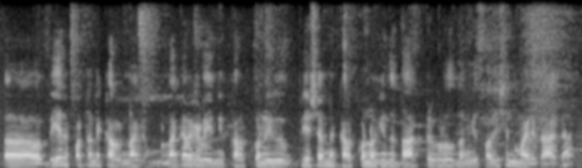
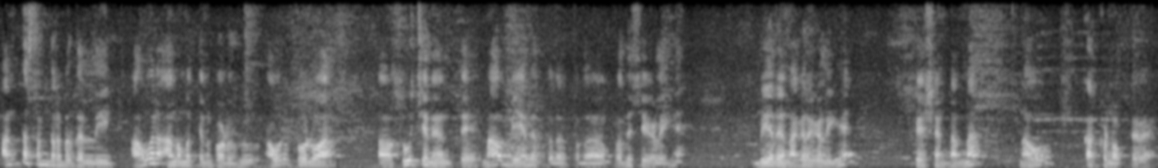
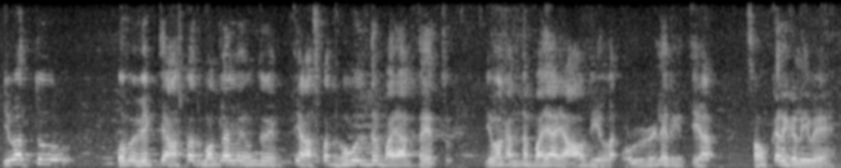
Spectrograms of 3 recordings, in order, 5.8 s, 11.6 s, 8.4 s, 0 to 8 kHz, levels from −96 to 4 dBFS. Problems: none marked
